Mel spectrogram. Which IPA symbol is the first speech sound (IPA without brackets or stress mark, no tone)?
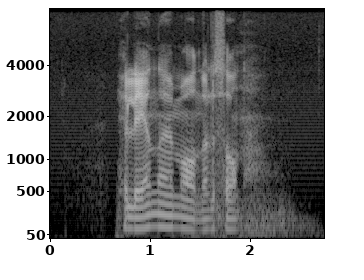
h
